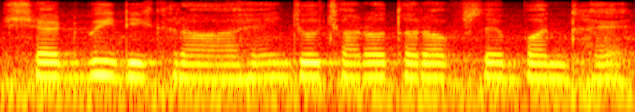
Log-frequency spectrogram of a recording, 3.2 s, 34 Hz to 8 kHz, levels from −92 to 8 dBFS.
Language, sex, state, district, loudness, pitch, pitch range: Hindi, female, Haryana, Jhajjar, -15 LUFS, 185 Hz, 180-190 Hz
